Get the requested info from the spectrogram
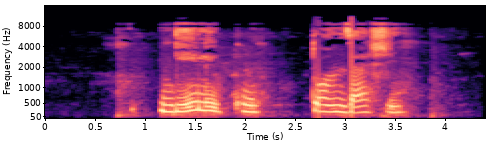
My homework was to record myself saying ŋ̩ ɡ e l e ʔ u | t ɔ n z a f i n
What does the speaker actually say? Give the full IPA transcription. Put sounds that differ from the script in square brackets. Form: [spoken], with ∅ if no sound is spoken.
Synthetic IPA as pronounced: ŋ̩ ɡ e l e [k] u | t ɔ n z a [ʃ] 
